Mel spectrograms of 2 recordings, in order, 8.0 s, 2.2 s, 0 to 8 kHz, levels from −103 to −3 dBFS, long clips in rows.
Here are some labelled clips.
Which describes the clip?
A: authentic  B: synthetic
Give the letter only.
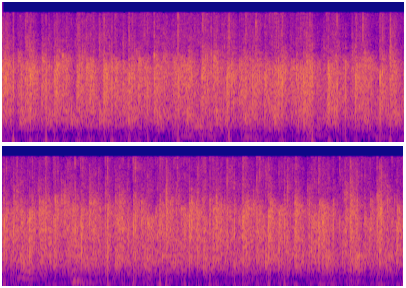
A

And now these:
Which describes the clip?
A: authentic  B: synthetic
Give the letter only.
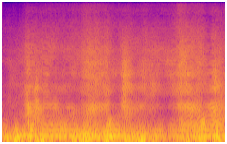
B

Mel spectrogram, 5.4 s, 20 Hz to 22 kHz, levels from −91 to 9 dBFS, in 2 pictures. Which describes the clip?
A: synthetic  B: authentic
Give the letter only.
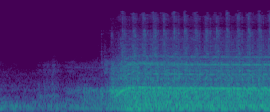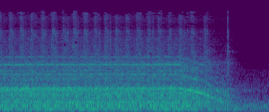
B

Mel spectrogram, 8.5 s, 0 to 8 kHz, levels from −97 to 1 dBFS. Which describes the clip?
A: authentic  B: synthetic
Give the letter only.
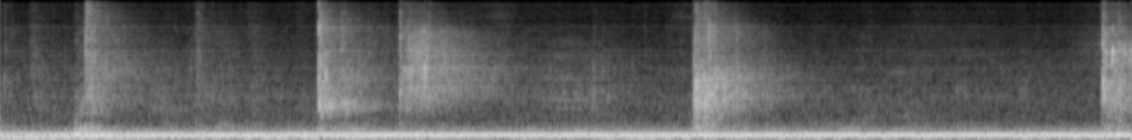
B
